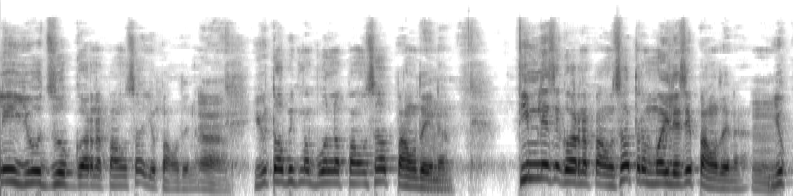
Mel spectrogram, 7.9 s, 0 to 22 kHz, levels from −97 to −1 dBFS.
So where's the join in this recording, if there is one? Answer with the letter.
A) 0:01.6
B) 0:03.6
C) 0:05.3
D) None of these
D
